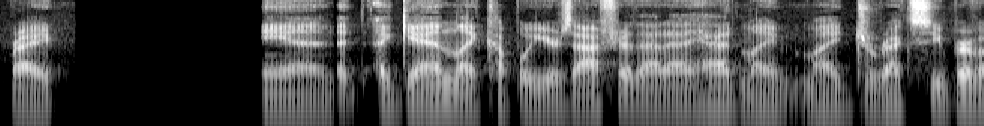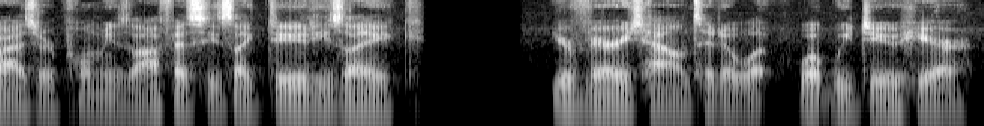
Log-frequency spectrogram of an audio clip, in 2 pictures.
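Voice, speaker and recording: A man in his forties, a coach and speaker, telling his story candidly and in a measured way as a podcast guest. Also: low-pitched, little pitch movement, darkish tone. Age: 40s. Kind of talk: reflective podcast interview.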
